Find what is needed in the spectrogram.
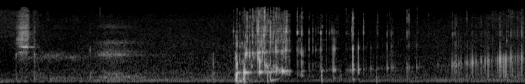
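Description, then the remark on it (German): Beer splashes and gurgles into a beer glass in a short burst, followed by scattered fizzing pops and drips as it settles, with no talking. “Das ist auch beim Einschenken sehr verhalten.”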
